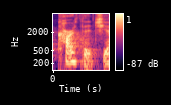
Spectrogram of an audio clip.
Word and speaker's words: Carthage: Carthage, yeah.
